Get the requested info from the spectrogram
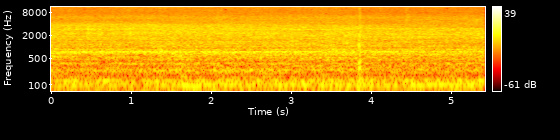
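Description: Steady low rumble, with a light clink about four seconds in.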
